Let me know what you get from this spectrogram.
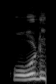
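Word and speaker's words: chord: circle अब कोड इसमें सी एओ आरडी कोड जिसमें एच साइलेंट है कोड अला लाइन सेगमेंट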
